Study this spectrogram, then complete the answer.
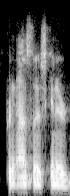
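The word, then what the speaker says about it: Lynyrd Skynyrd: First album coming out, pronounced Leonard Skinner was 1973.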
